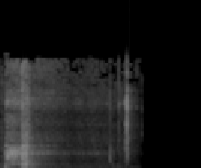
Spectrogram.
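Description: Handling noise from a sheet-metal switching power supply case and its perforated cover: a click, then a short scraping rattle, and a faint tick about a second later.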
